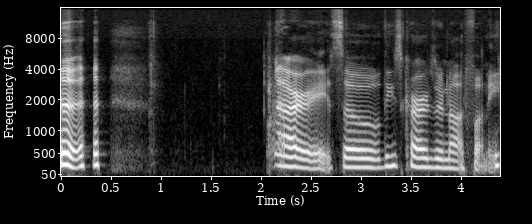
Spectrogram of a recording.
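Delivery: talking through laughter. Reading tarot cards, trying to stop laughing: laughing while talking. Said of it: "I'm gonna try to stop laughing now".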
